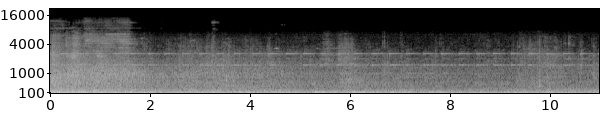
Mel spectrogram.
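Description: Double-stack intermodal freight cars rolling past on the rails: a steady low rumble of wheels, a little louder in the first two seconds, with a faint steady high-pitched squeal running through it.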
